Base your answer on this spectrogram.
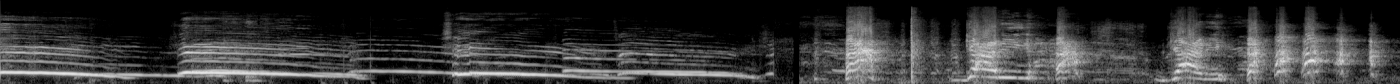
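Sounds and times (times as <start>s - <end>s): dog howling: 0.0s - 7.8s.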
